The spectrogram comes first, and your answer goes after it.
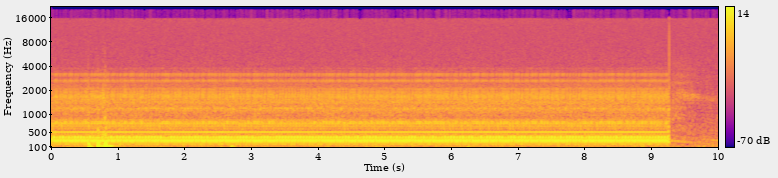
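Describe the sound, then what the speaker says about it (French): A computer cooling fan's steady mechanical hum with tonal whine runs for about nine seconds, then drops abruptly to a much quieter level as it spins down. "je vais arrêter jusqu'à ce que le ventilateur soit arrêté"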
